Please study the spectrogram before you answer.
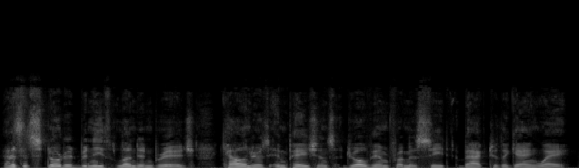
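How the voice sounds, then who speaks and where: A man reading vintage detective fiction aloud as an audiobook narrator, in a measured, literary manner. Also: mid-range voice, expressive, a bit bright, no echo.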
